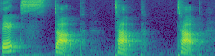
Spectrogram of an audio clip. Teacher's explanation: So here, because I have up, fixed up, and I have a T and a vowel sound, I'm going to transfer. I'm going to link these sounds together, and I'm actually going to say fixed up, tup, tup. So I'm going to transfer that sound so I can link it together.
